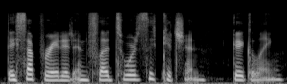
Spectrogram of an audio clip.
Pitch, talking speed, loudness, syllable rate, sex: 210 Hz, 165 wpm, -21 LUFS, 5.7 syllables/s, female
